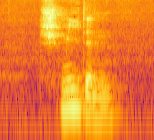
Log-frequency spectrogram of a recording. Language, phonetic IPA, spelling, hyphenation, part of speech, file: German, [ˈʃmiːdn̩], schmieden, schmie‧den, verb, De-schmieden.ogg
- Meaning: 1. to forge 2. to devise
